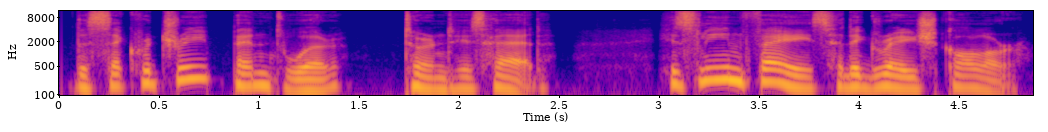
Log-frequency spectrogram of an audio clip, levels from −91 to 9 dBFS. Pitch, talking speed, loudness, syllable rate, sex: 160 Hz, 160 wpm, -17 LUFS, 4.9 syllables/s, male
